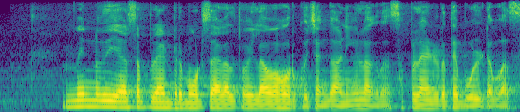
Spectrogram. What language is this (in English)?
Punjabi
